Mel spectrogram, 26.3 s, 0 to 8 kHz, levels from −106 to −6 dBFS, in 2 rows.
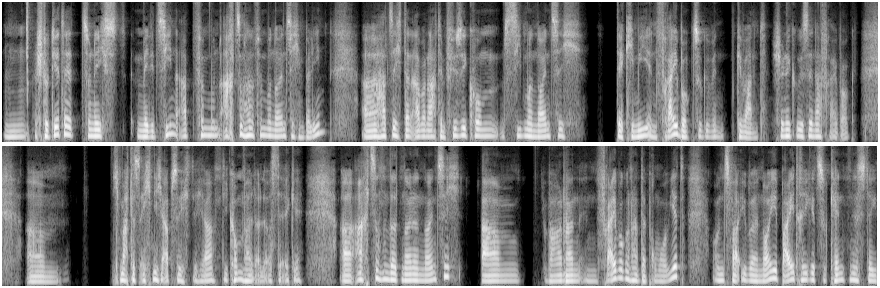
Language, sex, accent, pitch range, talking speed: German, male, German, 120-140 Hz, 140 wpm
